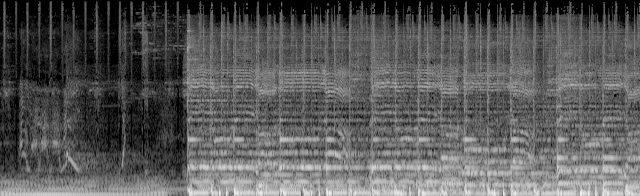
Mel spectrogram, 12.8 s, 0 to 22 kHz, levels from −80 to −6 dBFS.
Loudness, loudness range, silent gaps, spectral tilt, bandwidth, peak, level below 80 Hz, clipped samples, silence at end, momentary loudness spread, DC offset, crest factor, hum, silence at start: -20 LUFS; 8 LU; none; -4.5 dB/octave; over 20 kHz; -4 dBFS; -22 dBFS; under 0.1%; 0 s; 12 LU; under 0.1%; 16 dB; none; 0 s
